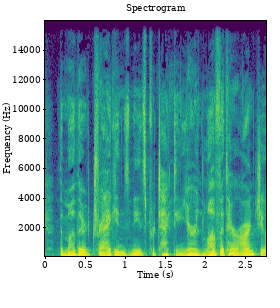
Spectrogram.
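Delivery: put-on ominous delivery. Retelling a masked woman's words from a show: imitating an ominous line. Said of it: "super ominous".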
